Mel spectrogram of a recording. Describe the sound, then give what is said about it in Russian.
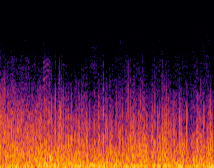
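Wind buffets the microphone in a steady, loud, low roar as someone walks outdoors near the ocean. The rumble stays constant, with no clear talk. “Ветер мне в лицо, поэтому я вот спиной иду.”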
